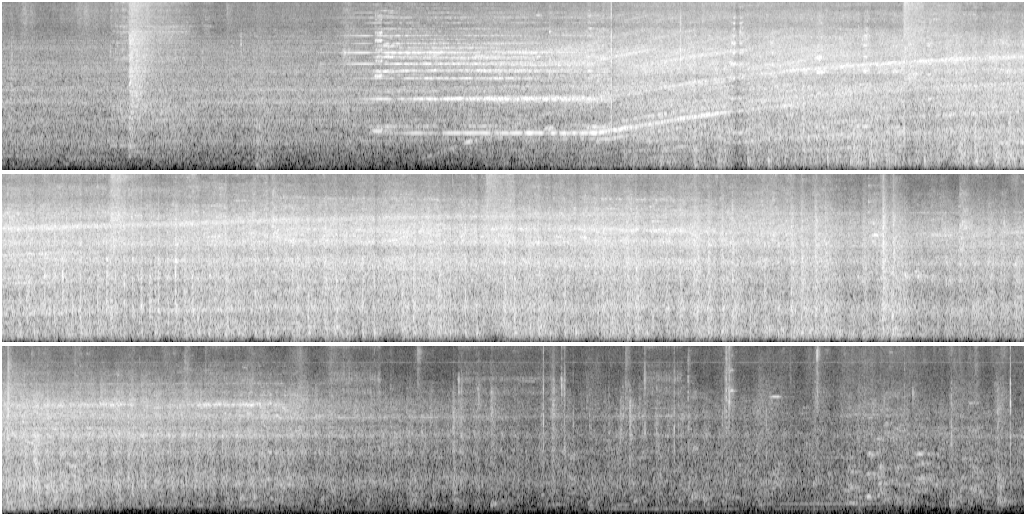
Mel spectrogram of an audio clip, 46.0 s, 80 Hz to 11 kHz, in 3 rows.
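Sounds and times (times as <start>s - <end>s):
subway train motors whining: 0.0s - 45.9s
rail joint clacks: 8.2s - 35.0s.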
